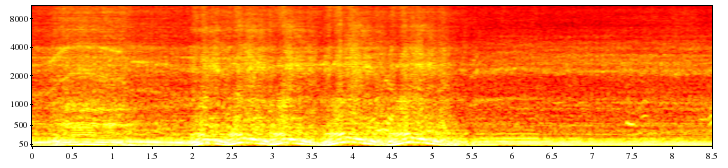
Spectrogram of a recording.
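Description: Benelli 502 TRK's parallel-twin engine idling, revved several times in quick succession about two seconds in, then settling back to a steady idle.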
